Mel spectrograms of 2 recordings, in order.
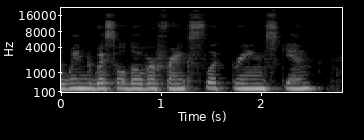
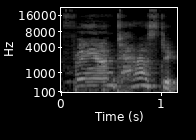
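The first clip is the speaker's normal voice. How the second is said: a hint of a croak, higher and slow; lightly croaked; 9 semitones higher, slower than usual. A narrator's reading. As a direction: croak it out like a proud frog dad. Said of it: "croaked Dad".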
